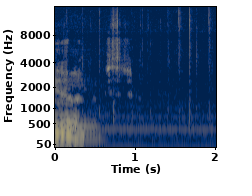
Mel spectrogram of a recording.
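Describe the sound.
A quick run of light clicks on a computer keyboard as a search is typed in, a handful of sharp taps at an uneven pace, following a brief loud voice at the start with a steady low hum beneath.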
